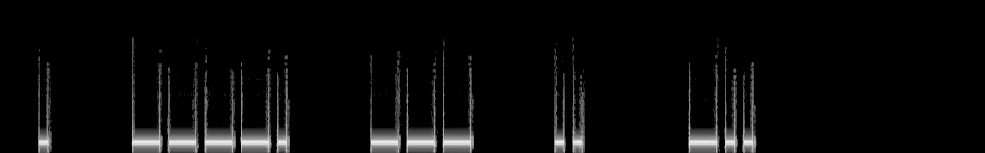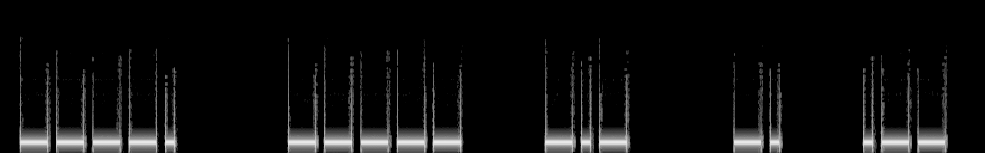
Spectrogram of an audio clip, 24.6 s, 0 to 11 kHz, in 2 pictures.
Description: Morse code, heard as a keyed tone, about 10 wpm, spaced as for 5 wpm, 800 Hz. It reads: E9OID 90KNW
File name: LEZIONI / 7 GF9Z / 7 GF9 ws 10wpm 4034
